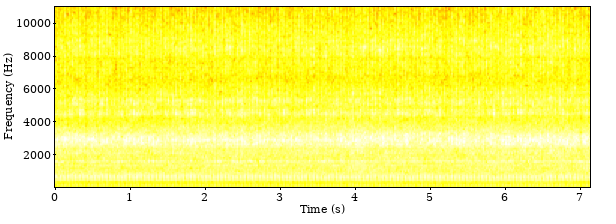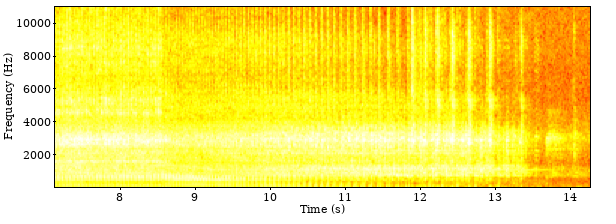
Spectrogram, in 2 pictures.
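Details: Briggs & Stratton generator, single-cylinder, no-start after sitting 6+ years, now with replacement carburetor, custom air filter, full tune-up, throttle set for 122 volts: runs steady and even at a fast regular beat, then drops away at shutdown; healthy.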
